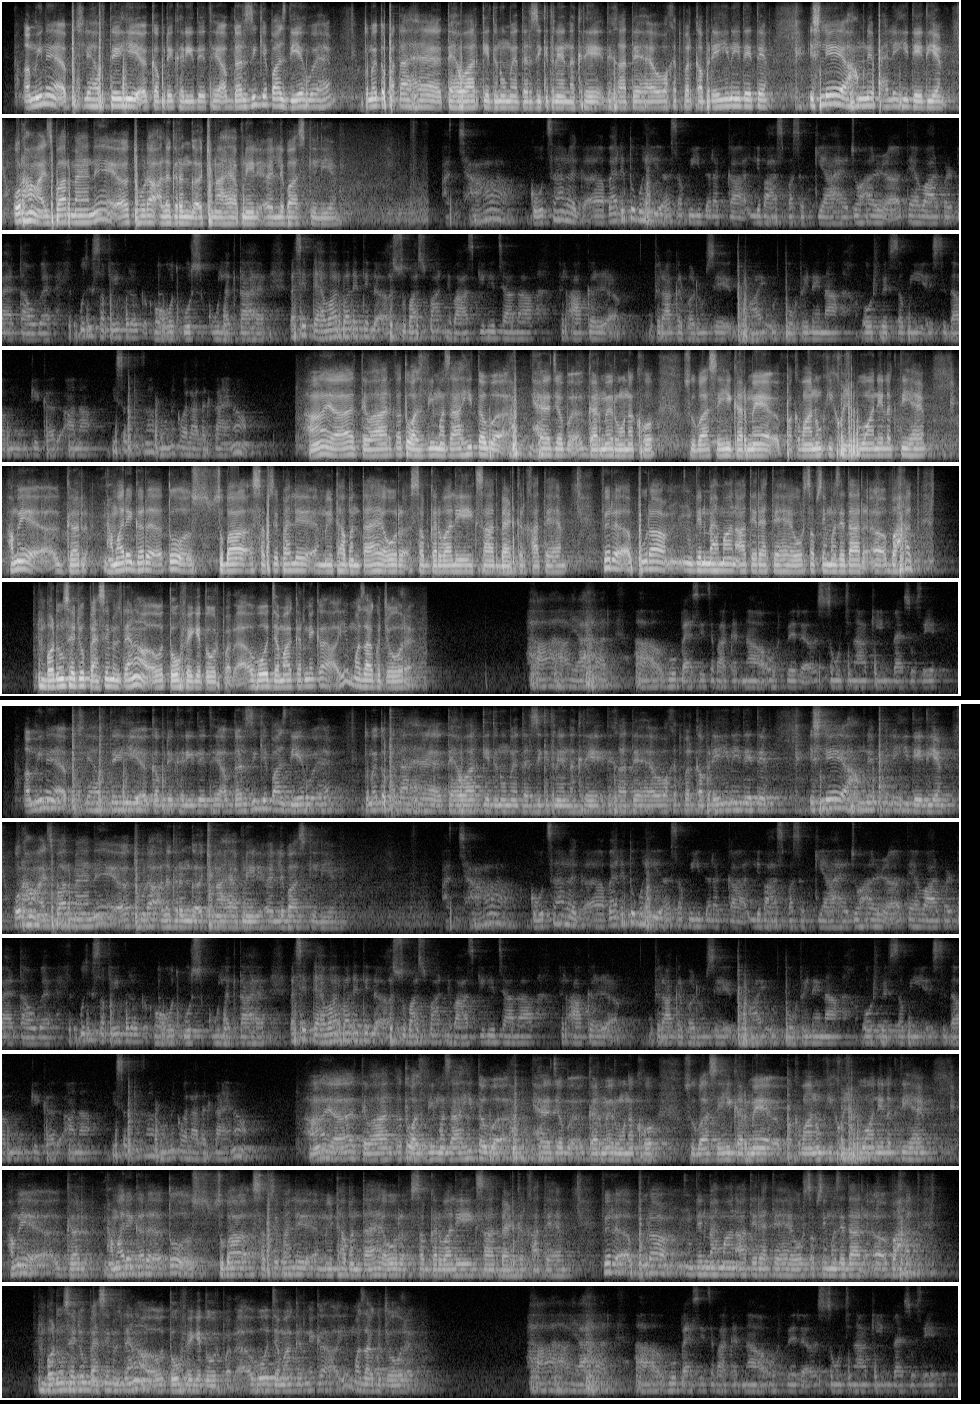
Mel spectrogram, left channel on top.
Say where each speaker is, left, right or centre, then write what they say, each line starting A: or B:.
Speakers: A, on the left (about 60°); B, on the left (about 15°).
A: امی نے پچھلے ہفتے ہی کپڑے خریدے تھے اب درزی کے پاس دیے ہوئے ہیں تمہیں تو پتہ ہے تہوار کے دنوں میں درزیح کتنے نخریے دکھاتے ہیں وقت پر
B: ہیں
A: قبریں ہی نہیں دیتے اس لیے ہم نے پہلے
B: بھی
A: ہی
B: دنیا
A: دے دیے
B: میں
A: اور ہاں اس بار میں نے
B: دے
A: تھوڑا الگ رنگ
B: دیا
A: چنا ہے اپنے لباس کے لیے <inaudible>
B: اچھا گ س میں نےے تو وہی ہے سفید ررنگ کا لباس پسند کیا ہے جو ہر تہوار پر پتا ہوئے مجھے سفید رنگ بہت پرسکون لگتا ہے ویسے تہوار والے دن صبح صبح لباس کے لیے جانا پھر آ کر پھر آ کر بڑو سے اور تحفے لینا اور پھر سبھی رشتے داروں کے گھر آنا یہ سب کتنا رونق والا لگتا ہے نا
A: ہاں یار تہوار کا تو عزلی مزہ ہی تب ہے جب گھر میں رونق رکھو صبح سے ہی گھر میں پکوانوں کی خوشبو آنے لگتی ہے ہمیں گھر ہمارے گھر تو صبح سب سے پہلے میٹھا بنتا ہے اور سب گھر والے ایک ساتھ بیٹھ کر کھاتے ہیں پھر پورا دن مہمان آتے رہتے ہیں اور سب سب سے مزیدار بات بڑوں سے جو پیسے ملتے ہیں نا وہ تحفے کے طور پر وہ جمع کرنے کا یہ مزہ کچھ
B: ج
A: اور ہے
B: ہاں ہاں یار ہاں وہ پیسے جمع کرنا اور پھر سوچ چنا کے ان پیسوں سے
